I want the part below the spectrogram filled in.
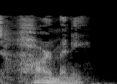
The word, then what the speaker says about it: harmony: And the last one is harmony. Armonía. Harmony. Vamos a pronunciar esta juntos, porque la H se pronuncia en inglés. Harmony.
